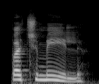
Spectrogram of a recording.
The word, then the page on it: पचमेल: Hindi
